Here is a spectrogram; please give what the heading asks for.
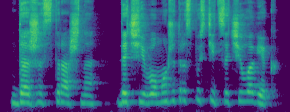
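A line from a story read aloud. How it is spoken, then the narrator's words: Even flat voice. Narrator (Russian): произнесла Лариса тем же ровным голосом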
